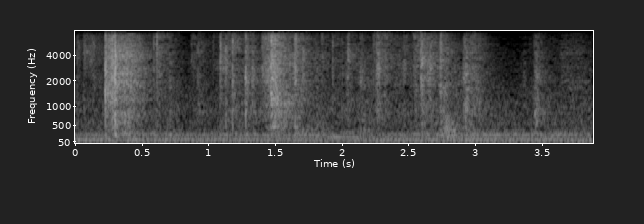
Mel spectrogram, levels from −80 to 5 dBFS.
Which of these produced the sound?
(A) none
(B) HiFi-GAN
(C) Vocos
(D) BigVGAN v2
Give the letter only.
C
